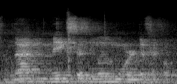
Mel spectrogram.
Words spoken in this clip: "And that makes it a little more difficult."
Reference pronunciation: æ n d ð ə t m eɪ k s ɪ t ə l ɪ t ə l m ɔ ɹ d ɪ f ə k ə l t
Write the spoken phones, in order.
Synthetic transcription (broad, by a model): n ð ə t m eɪ k s ɪ t l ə m ɔ ɹ d ɪ f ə k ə l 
